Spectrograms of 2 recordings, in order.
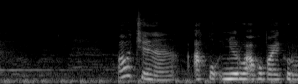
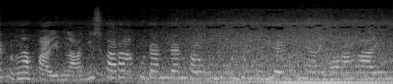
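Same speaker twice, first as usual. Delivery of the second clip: higher, louder fed-up outburst; annoyed; 5 semitones higher, 6 dB louder than usual. Retold or imitated. Woman fed up after her boyfriend vanished, annoyed. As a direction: vent the resentment, half to herself. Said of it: "Saking jengkel gitu".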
